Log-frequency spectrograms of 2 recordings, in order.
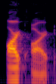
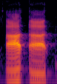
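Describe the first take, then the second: First: It is said in a general American accent. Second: It is said in a Northeastern US accent.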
